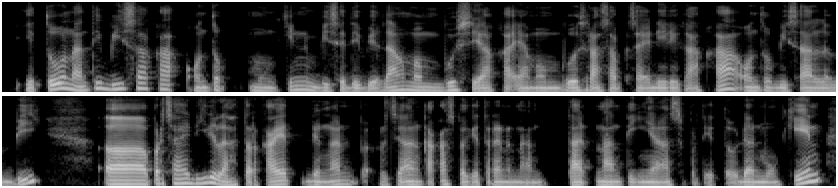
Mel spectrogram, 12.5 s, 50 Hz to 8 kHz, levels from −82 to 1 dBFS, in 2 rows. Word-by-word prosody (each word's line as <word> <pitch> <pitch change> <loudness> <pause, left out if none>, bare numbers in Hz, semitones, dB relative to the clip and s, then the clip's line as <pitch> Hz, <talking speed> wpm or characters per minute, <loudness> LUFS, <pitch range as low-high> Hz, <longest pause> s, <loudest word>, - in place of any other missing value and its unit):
itu 140 - +2
nanti 160 +2 0
bisa 165 +3 -1
Kak 155 -3 -3
untuk 105 +4 -4
mungkin 110 +3 -4
bisa 100 -1 -3
dibilang 100 +5 0
mem-boost 115 +1 -1
ya 95 - +1
Kak - - -4
ya, 95 - -1
mem-boost 95 +2 0
rasa 95 +1 -1
percaya 95 0 -4
diri 100 0 -1
Kakak 120 - 0
untuk 105 -1 -2
bisa 100 0 -1
lebih, 95 - -1 0.5
eee, 125 0 +9
percaya 145 +3 +2
diri 155 +4 +1
lah 100 - +3
terkait 110 +3 +2
dengan 105 +3 -1
pekerjaan 100 0 -2
Kakak 115 +2 -3
sebagai 95 0 -2
trainer 95 -1 -2
nan 95 0 -4 0.2
ta 95 0 +3
nantinya 95 -2 0
seperti - - -8
itu. - - -7
Dan 95 -1 +2
mungkin 135 - +3
105 Hz, 175 wpm, -25 LUFS, 95-125 Hz, 0.5 s, eee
